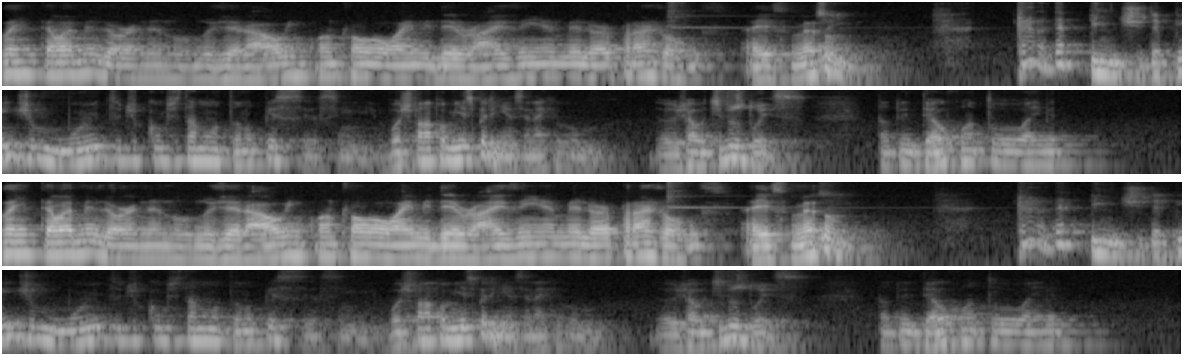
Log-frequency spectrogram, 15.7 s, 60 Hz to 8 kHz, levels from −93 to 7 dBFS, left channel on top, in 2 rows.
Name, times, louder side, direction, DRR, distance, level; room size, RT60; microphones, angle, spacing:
voice 1, 0.0-5.6, right 4 dB, 80° right, 0.5 m, -24 dB
sound 1, 4.4-7.5 7.7-8.0 8.2-8.3 9.5-10.1 10.6-10.7, right 6 dB, 50° right, 3.1 m, -53 dB
voice 2, 5.4-5.8 6.2-6.5 6.8-11.9 12.2-14.9, left 2 dB, 85° left, 1.0 m, -31 dB
9.9 x 4.4 x 5.4 m
head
